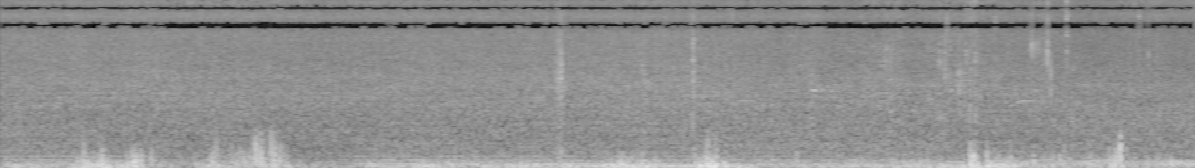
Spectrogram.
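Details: Gusty wind buffets the microphone over a low rumble, with scattered soft thumps and no animal calls.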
